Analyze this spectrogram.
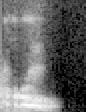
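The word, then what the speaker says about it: rho: dengan perut dibacanya rhs tulisannya erhao tapi dibacanya roh ya rohingya adalah massa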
